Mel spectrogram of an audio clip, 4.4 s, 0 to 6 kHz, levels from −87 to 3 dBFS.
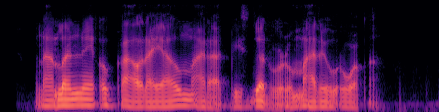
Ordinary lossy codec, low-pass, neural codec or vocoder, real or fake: none; 5.4 kHz; codec, 24 kHz, 0.9 kbps, WavTokenizer, small release; fake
